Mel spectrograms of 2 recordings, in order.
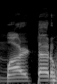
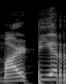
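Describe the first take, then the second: First: It is said with two syllables, mar-ter. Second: It is said with three syllables, mar-ti-er. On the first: The speaker calls it right. "ये मार्टर होता है" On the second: The speaker calls it wrong. "मार्टियर नहीं होता"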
